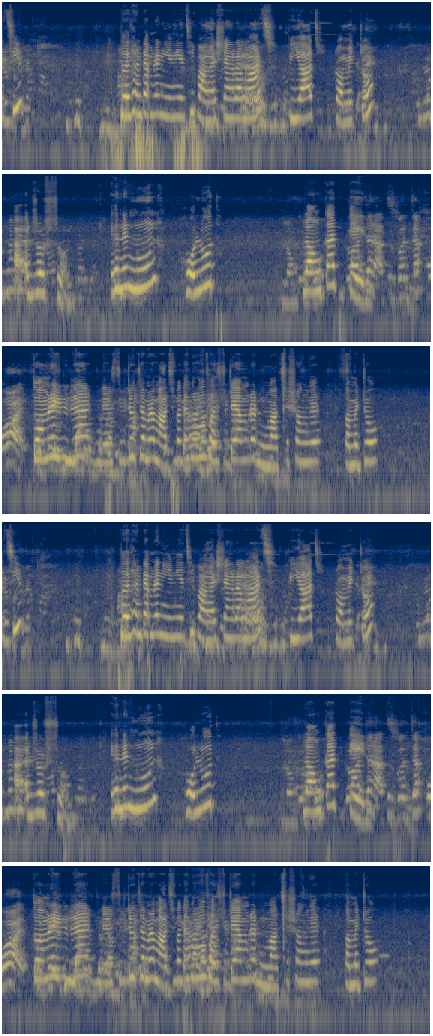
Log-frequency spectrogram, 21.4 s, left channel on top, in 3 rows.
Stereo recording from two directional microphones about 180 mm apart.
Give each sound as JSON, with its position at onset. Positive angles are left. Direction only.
{"t": 0.0, "sound": "a child's voice", "side_deg": -10}
{"t": 2.1, "sound": "a child's voice", "side_deg": -10}
{"t": 3.2, "sound": "a child's voice", "side_deg": 15}
{"t": 7.3, "sound": "a child's voice", "side_deg": 10}
{"t": 12.1, "sound": "a child's voice", "side_deg": 5}
{"t": 14.8, "sound": "a woman's voice", "side_deg": 20}
{"t": 15.4, "sound": "a child's voice", "side_deg": 10}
